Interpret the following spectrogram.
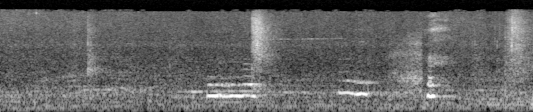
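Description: Newborn baby giving a few faint, short whimpers: one about a second and a half in and two briefer ones near the end.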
